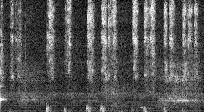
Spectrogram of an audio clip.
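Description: Dry-erase marker writing on a whiteboard: a quick run of short, faint scratching strokes as a word is written out letter by letter.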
